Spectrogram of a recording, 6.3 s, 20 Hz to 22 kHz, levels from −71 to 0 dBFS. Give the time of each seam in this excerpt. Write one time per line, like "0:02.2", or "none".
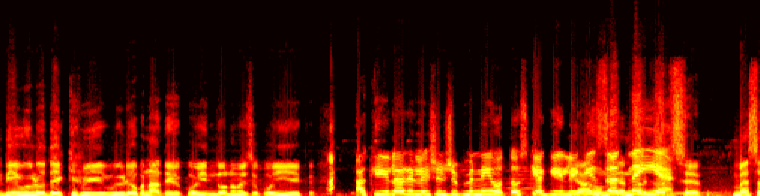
0:02.7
